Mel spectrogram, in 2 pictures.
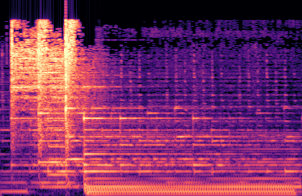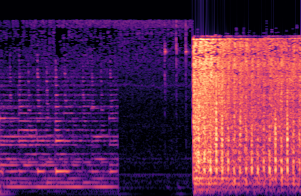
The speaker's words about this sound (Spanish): El sonido del helicóptero de rescate nos acompaña en más ocasiones de las que queremos.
